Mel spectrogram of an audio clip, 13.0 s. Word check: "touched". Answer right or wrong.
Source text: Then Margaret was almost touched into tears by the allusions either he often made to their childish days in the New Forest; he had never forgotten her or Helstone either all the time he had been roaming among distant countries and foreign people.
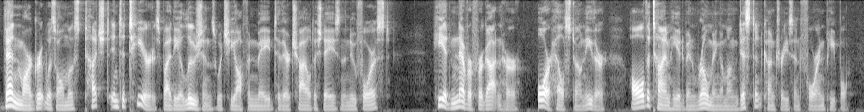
right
